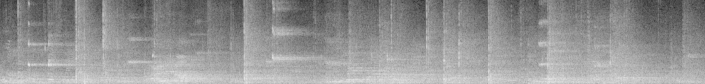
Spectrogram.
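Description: Badminton rackets hitting a shuttlecock in a fast doubles rally: sharp, irregular hits, with short high squeaks from court shoes between them and voices in the background.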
